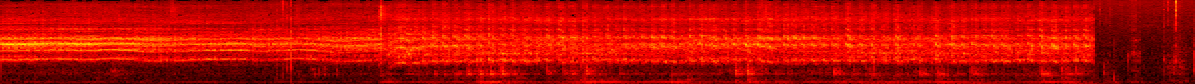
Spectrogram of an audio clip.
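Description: A small robot's motors whir and whine.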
